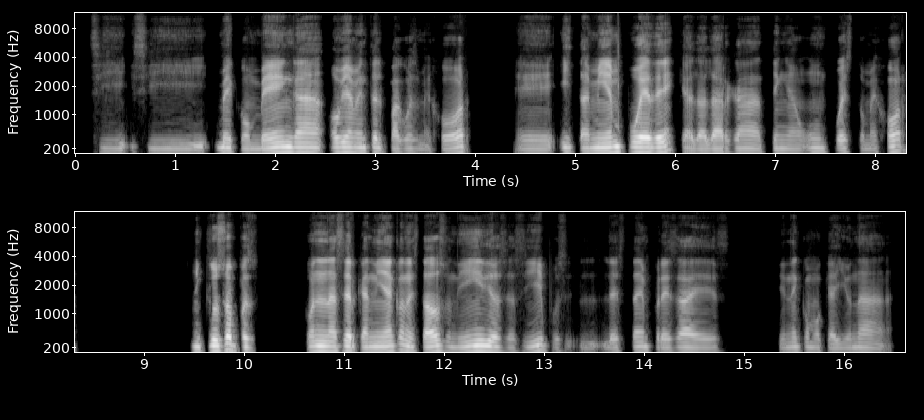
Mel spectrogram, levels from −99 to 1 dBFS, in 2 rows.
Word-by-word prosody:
si 100 -1 -16
si 100 -2 -13
me 110 -1 -1
convenga, 115 +3 +3
obviamente 115 -1 0
el 110 - -4
pago 100 0 -9
es 100 - -17
mejor, 100 +5 -4 0.4
eh, 95 -1 -11
y 110 - -5
también 110 +2 +3
puede 115 -1 +6
que - - -10
a - - -6
la 100 - -4
larga 100 0 -5
tenga 100 -1 -10
un 105 +1 -9
puesto 100 -1 -10
mejor. 125 +8 -4 1.2
Incluso, 125 +6 +4
pues, 105 -3 -2 0.5
con 120 0 +4
la 115 0 +3
cercanía 115 0 +2
con 135 -1 -2
Estados 115 +2 +2
Unidos 110 +1 +2
y - - -16
así, 110 +6 -6
pues, 100 -6 -24 0.3
l 100 - -11
esta 100 +3 -10
empresa 105 -2 -5
es 100 +1 -15 0.5
tiene 105 +2 -12
como 105 -2 -15
que 95 - -14
ahí 95 +1 -13
una 100 -3 -11
105 Hz, 150 wpm, -21 LUFS, 100-115 Hz, 1.2 s, puede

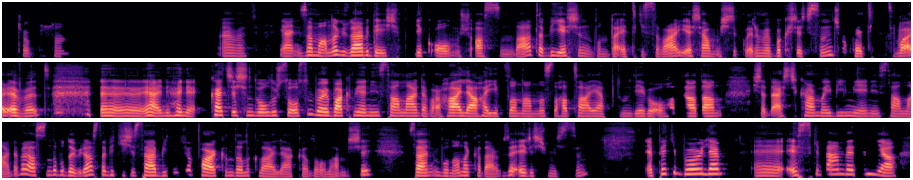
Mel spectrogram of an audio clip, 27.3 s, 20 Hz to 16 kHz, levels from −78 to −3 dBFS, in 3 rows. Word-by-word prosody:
Çok - - -15
güzel. 170 - -19 1.6
Evet. 180 -1 -9 0.2
Yani 175 0 -2
zamanla 230 +1 +2
güzel 230 -1 +6
bir 240 - -5
değişiklik 195 +1 -5
olmuş 165 0 -3
aslında. 170 +4 -1
Tabii 220 -3 -4
yaşın 190 -5 -1
bunda 150 -1 -4
etkisi - - -8
var. - - +3
Yaşanmışlıkların 175 +1 -2
ve 175 -1 -5
bakış 190 0 -4
açısının 190 +5 -2
çok 220 -6 -10
etkisi 170 0 -6
var 180 - +6
evet. 195 -1 +4 0.5
Eee, 200 - +6 0.4
yani 185 +2 +5
hani 210 -2 +1
kaç 245 -2 +5
yaşında 220 -1 0
olursa 210 -1 -1
olsun 280 +11 -3
böyle 225 -2 +5
bakmayan 210 0 +5
insanlar 195 -2 +1
da 185 - -3
var. - - -3
Hâlâ 190 -3 +7
hayıflanan 180 -2 -3
"nasıl 175 0 -4
hata 175 +1 -1
yaptım" 170 0 -7
diye 175 +1 -5
ve - - -4
o - - -3
hatadan 180 0 +2 0.3
işte - - -5
ders - - +2
çıkarmayı 195 -2 -2
bilmeyen 195 -3 -7
insanlar 165 -2 -6
da - - -7
var. 310 - 0
Aslında 245 +2 0
bu 255 - -7
da 220 -3 +1
biraz 225 +7 +1
tabii 250 -1 -6
kişisel 215 0 +2
bilinç 210 +4 -15
ve - - -3
farkındalıkla 205 -4 +2
alakalı 155 0 -6
olan 150 - -10
bir - - -8
şey. 260 - -3 0.4
Sen 210 +1 +4
buna 190 -2 -5
ne 220 - -2
kadar 195 -3 -5
güzel 185 +2 -3
erişmişsin. 190 - -5 0.6
E, - - +2
peki, 320 +2 -4
böyle, 315 +1 +5 0.3
eee, 200 -1 -3
eskiden 300 0 0
dedin 295 +1 -1
ya, 195 -4 +4
195 Hz, 170 wpm, -23 LUFS, 175-220 Hz, 1.6 s, Hâlâ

